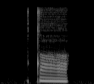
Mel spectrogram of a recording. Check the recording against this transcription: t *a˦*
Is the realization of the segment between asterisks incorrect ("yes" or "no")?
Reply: yes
